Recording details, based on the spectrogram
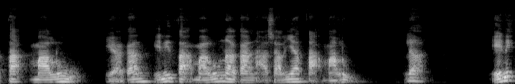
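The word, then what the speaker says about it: تعملون: Wakallahu bima tammaluna basiro itu dibaca wakallahu bima bima ymaluna basiro itu dibacanya semacam itu. Nah, kenapa tak maluna kemudian tidak boleh dibaca ya maluna?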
